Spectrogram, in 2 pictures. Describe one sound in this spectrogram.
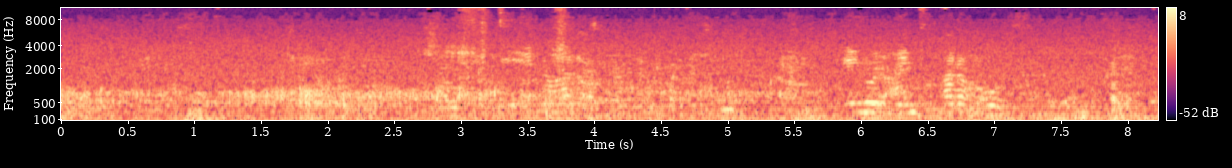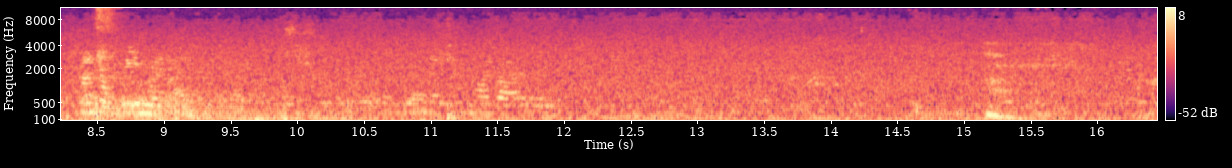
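Voices of a crowd of passersby murmur in a large echoing hall.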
